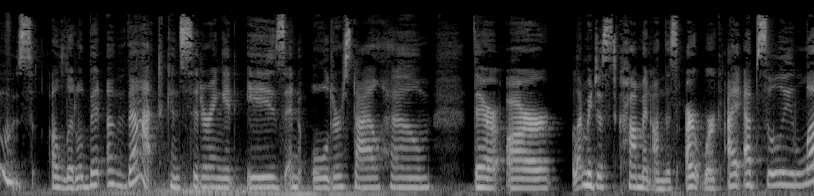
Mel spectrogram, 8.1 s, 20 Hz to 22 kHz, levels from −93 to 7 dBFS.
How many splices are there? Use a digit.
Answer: 1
